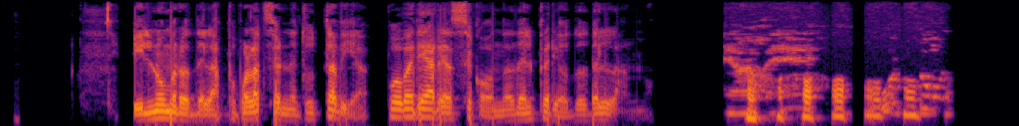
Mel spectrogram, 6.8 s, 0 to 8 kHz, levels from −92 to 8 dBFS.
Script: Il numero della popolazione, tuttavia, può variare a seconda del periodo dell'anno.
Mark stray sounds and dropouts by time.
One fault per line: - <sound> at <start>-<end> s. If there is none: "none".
- laugh at 4.8-6.4 s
